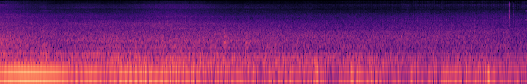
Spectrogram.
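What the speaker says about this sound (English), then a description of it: "So watch some of the cars go through here." Cars rolling over a cobblestone street in Germany, giving a steady low rumble of passing traffic that stays fairly loud throughout, with no voices.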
